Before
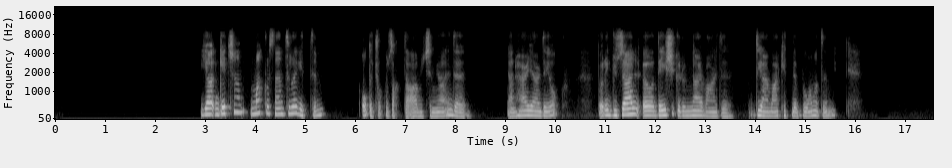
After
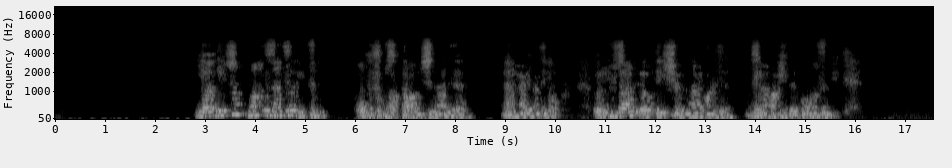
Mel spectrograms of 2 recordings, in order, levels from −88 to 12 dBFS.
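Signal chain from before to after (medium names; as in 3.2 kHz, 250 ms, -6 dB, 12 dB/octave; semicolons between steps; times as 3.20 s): phase randomisation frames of 200 ms; compression 8:1, threshold -29 dBFS, peak gain reduction 17 dB; pitch shift -6 st; treble shelf 7.6 kHz -6 dB; reverb removal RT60 1.2 s; dynamic bell 750 Hz, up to +7 dB, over -54 dBFS, Q 1.3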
